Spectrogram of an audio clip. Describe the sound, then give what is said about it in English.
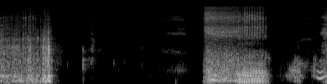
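A book makes two loud, rough bursts of flapping pages, one at the start and one past the middle, with soft rustling and handling noises in between. “Okay, so my next sound is wait. It's a book.”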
